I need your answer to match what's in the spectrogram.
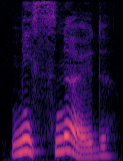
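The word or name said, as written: missnöjd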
